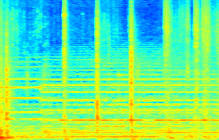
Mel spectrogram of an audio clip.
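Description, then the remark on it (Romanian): Branches crack in a forest in a series of sharp, dry snaps, about half a second apart, over a soft, sustained musical backdrop. The snaps stand out clearly. “Ramuri ce trosnesc.”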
